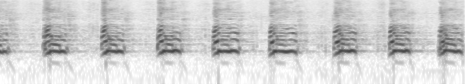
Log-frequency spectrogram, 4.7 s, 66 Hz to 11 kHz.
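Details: A rescued Walker Hound of a deer-hunting strain gives excited, rhythmic bays at a deer it has spotted in a Guelph, Ontario park on a hot summer day in 2012. Nine short, even barks come about every half second.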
